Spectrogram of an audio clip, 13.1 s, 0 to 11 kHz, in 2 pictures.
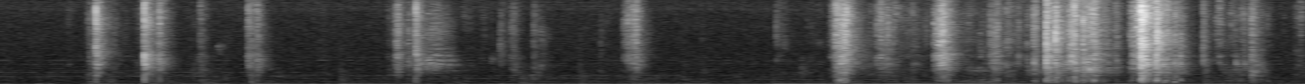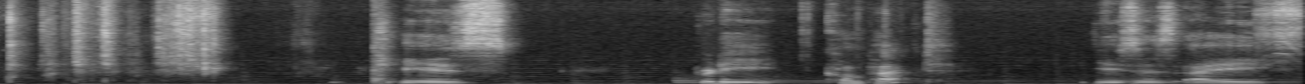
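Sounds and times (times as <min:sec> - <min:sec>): packaging rustling and clicking: 0:00.5 - 0:01.4, 0:02.0 - 0:03.3, 0:04.1 - 0:07.7
packaging crinkling: 0:02.0 - 0:03.3, 0:04.2 - 0:07.7.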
